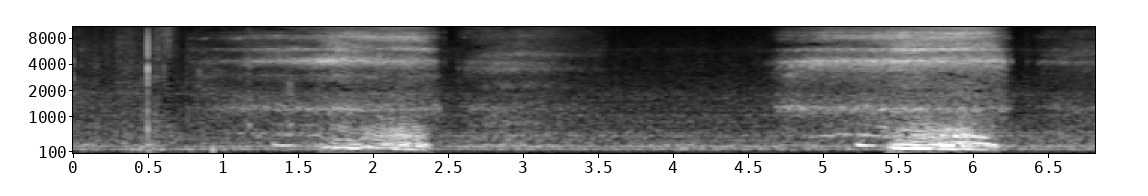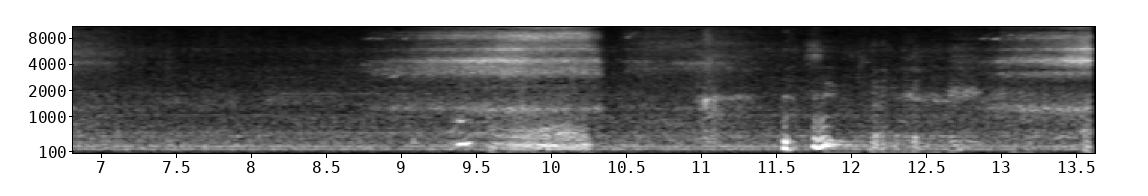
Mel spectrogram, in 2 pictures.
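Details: Snoring at 3 am: steady hissing, fluttering snores on each breath, about 16 breaths a minute.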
